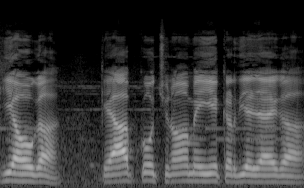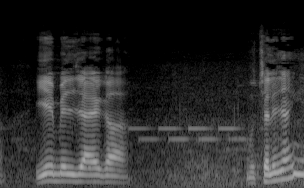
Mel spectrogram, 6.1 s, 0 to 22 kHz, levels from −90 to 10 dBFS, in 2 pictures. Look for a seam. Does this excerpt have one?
no; 0 cuts

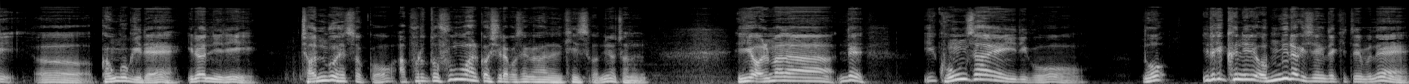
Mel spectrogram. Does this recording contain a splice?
no; 0 cuts

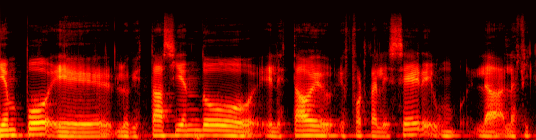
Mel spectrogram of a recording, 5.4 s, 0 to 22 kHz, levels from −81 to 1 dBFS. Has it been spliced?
no; 0 cuts

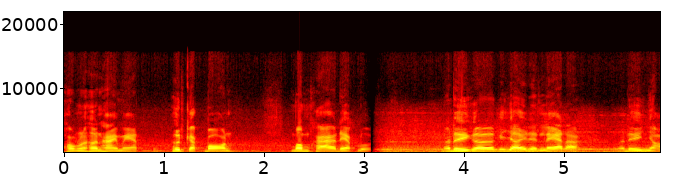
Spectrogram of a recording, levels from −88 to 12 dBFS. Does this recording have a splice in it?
yes; 1 cut; at 3.0 s

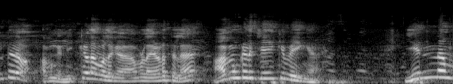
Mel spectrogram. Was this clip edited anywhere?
no; 0 cuts

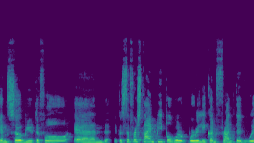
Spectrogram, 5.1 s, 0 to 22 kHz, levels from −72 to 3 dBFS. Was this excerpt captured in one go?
yes; 0 cuts

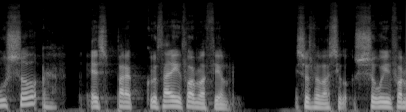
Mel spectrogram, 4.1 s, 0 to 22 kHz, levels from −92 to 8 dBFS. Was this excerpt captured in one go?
yes; 0 cuts

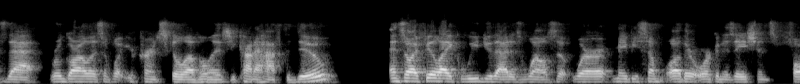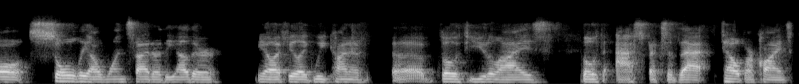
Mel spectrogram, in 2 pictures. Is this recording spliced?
yes; 2 cuts; at 13.8 s, 15.1 s

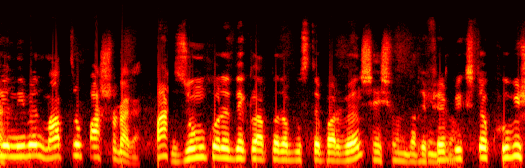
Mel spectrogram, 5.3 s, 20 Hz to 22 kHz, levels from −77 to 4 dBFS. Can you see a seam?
yes; 1 cut; at 1.7 s

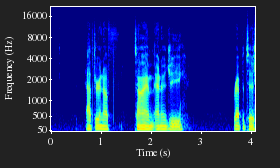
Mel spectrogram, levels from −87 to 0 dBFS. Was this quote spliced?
no; 0 cuts

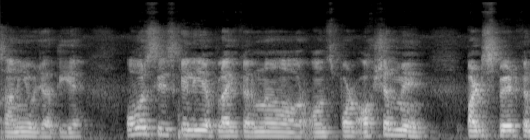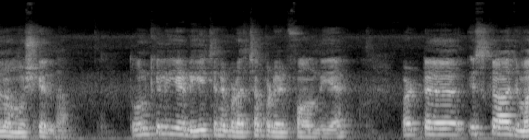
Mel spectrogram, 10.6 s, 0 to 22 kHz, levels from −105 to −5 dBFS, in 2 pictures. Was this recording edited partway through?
no; 0 cuts

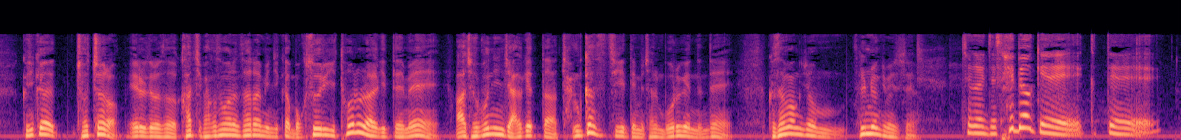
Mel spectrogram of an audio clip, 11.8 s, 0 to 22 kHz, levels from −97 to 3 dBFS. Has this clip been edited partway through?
no; 0 cuts

